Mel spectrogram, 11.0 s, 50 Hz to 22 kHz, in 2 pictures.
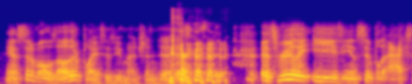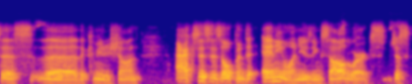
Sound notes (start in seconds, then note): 2.2 both laugh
